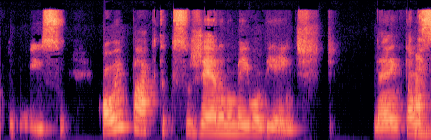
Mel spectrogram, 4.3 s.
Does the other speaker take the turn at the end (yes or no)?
no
